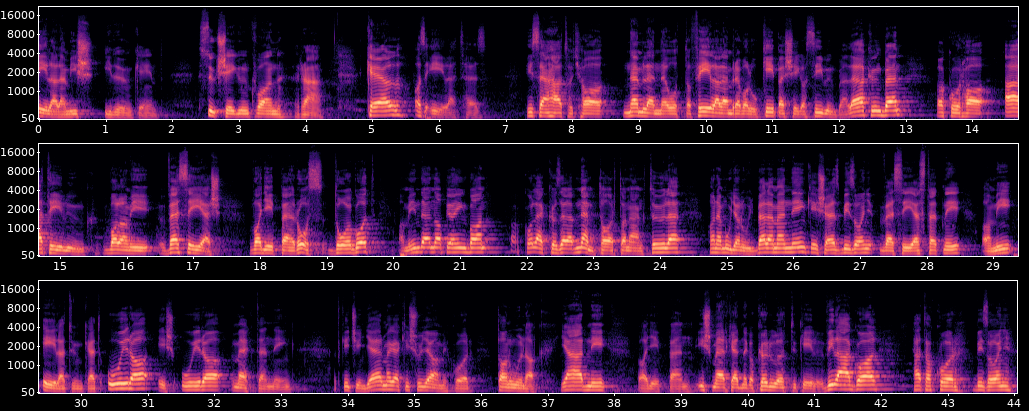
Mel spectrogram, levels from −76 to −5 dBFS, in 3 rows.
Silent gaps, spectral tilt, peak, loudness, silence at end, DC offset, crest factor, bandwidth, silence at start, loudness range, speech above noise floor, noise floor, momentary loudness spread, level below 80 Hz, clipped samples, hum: none; -6 dB/octave; -4 dBFS; -21 LUFS; 0 s; under 0.1%; 18 dB; 16.5 kHz; 0 s; 4 LU; 39 dB; -59 dBFS; 12 LU; -54 dBFS; under 0.1%; none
